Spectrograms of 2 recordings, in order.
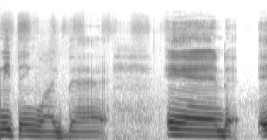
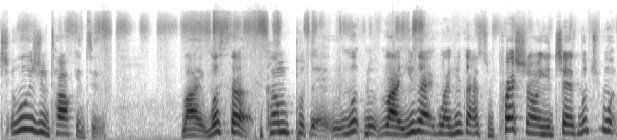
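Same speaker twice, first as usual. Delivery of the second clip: acted-out challenge, higher and punchy; confrontational old me; 4 semitones higher, 3 dB louder than usual. Her old self answering the rude lady, confrontational. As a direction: square up as if ready to fight. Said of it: "the old me was really about to pop up".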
